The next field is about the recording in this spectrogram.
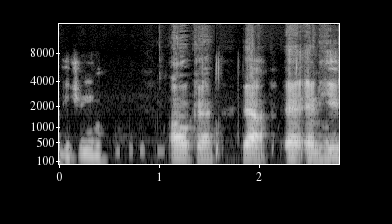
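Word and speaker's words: DeJean: get him but yeah he pronounces it Cooper de jeene okay yeah and he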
